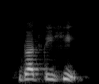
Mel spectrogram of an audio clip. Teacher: ई की मात्रा है इसलिए विसर्ग को पढ़ेंगे ही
